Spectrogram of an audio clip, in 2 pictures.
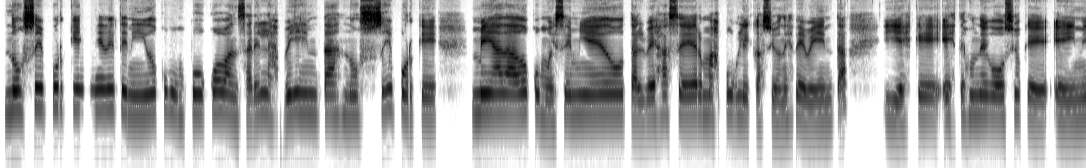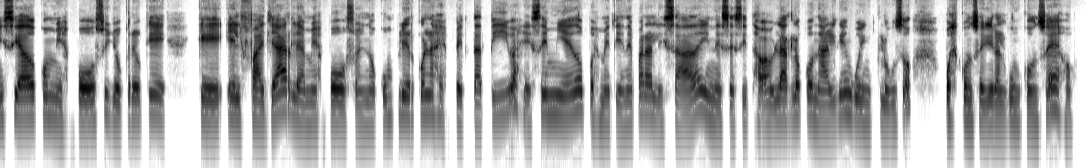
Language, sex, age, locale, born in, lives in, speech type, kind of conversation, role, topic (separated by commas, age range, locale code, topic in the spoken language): Spanish, female, 40-44, es-VE, Venezuela, United States, conversation, advice, user, ¿Cómo puedo superar las dudas que me impiden avanzar por miedo a fallar?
